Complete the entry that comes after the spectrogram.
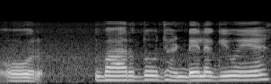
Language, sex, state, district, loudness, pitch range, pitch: Hindi, female, Haryana, Charkhi Dadri, -14 LUFS, 190-200 Hz, 195 Hz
